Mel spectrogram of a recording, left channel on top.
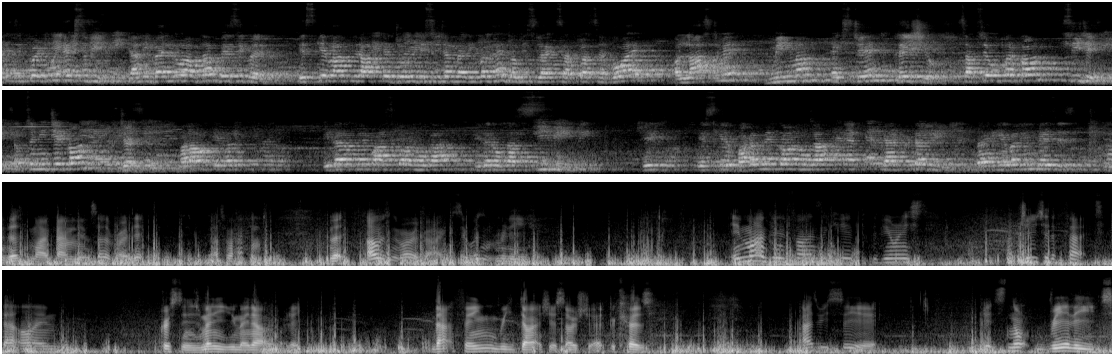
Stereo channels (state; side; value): different; both; correlation 0.00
